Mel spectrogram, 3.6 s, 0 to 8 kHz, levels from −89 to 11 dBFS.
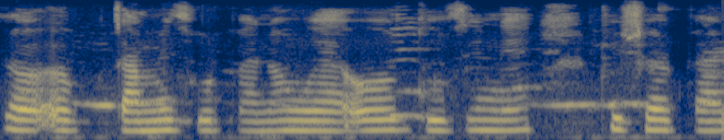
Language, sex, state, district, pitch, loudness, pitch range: Hindi, female, Punjab, Fazilka, 220 Hz, -19 LUFS, 210-225 Hz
